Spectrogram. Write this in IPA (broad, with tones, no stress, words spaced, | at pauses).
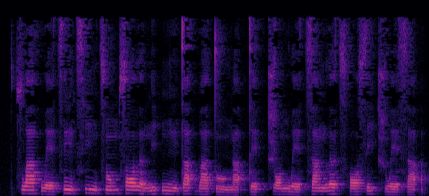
t͡swa˦hwe˨˩t͡sĩ˥˧ t͡sʰi˥˧ŋt͡sɔ̃˦msɔ˦ lə˧n̪i˦ʔ ŋĩ˧t̪a˦ʔba˧ t̪ɔ̃˨˩ŋa˨ʔ t̪e˨ʔt͡ɕɔ˧n̪we˨˩t͡sa˦ŋ lə˥˧t͡sʰɔ˧ si˦ʔɕwe˨˩ sa˨ʔ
